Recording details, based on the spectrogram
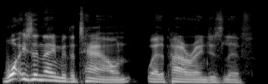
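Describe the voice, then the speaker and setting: A man's voice: medium pitch, very animated, brisk, dry recording, clean studio sound. A man in casual podcast conversation as a co-host, telling anecdotes in a rambling way. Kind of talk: casual chat.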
